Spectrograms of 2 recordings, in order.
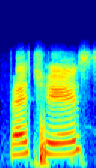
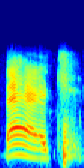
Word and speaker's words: badge: Batches nghĩa là cái huy hiệu ha. Rồi mình đọc là badge.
